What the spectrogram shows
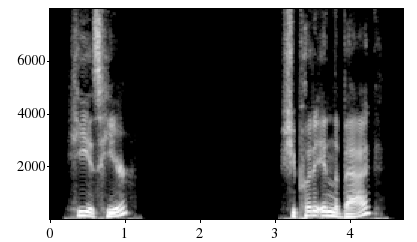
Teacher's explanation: sometimes statements also end with rising intonation when the speaker has doubt.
